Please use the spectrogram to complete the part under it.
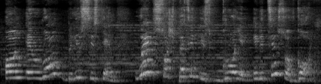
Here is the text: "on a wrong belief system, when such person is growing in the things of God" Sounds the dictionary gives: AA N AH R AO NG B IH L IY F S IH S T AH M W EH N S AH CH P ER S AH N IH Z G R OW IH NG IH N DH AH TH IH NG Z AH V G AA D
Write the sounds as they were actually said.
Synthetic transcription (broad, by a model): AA N AH R AO NG B IH L IY F S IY S T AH M W EH N S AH CH P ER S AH N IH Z G R OW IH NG IH N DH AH T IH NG S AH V G AA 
